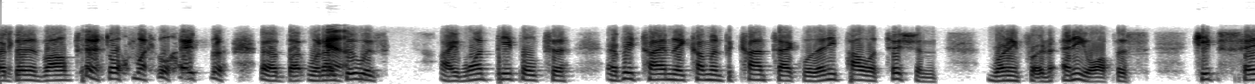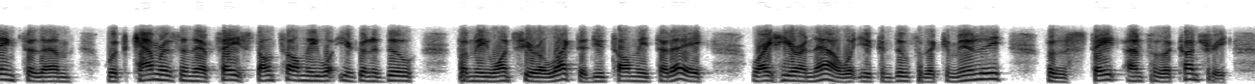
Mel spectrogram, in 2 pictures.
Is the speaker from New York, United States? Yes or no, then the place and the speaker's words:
yes; New York, United States; I'm from New York, and my last name is globally recognized.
